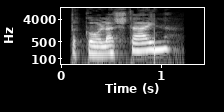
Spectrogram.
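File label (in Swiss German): "gallestein", Haut Rhin; medecine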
